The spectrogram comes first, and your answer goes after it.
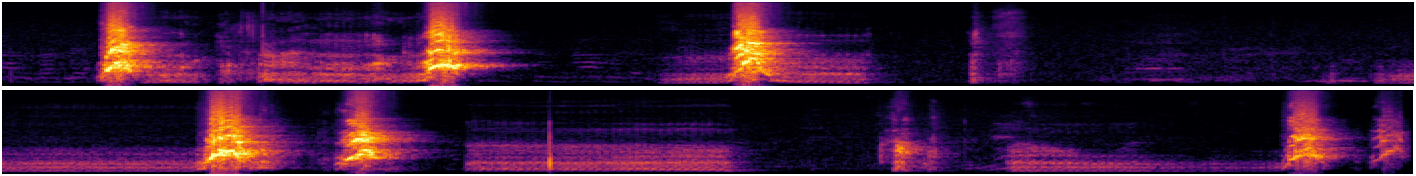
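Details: Excited Border Terrier alternates sharp, harsh barks with low rumbling growls, about ten barks over fourteen seconds in irregular bursts, sometimes two barks close together.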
